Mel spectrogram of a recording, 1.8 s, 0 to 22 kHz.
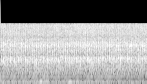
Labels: {"label": "anthrophony, boat engine", "recorder": "SoundTrap 300"}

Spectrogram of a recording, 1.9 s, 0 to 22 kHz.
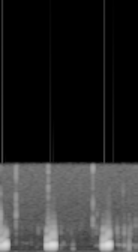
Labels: {"label": "biophony, knock croak", "recorder": "SoundTrap 300"}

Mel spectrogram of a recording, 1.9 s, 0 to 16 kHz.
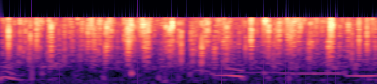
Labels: {"label": "biophony, cascading saw", "recorder": "SoundTrap 600 or HydroMoth"}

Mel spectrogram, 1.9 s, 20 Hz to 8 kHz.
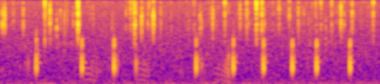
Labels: {"label": "biophony, knock croak", "recorder": "SoundTrap 300"}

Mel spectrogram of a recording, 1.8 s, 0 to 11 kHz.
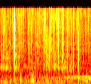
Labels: {"label": "biophony, cascading saw", "recorder": "SoundTrap 600 or HydroMoth"}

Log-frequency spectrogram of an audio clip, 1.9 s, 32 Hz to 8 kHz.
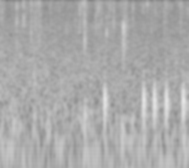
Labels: {"label": "biophony, pulse", "recorder": "SoundTrap 500"}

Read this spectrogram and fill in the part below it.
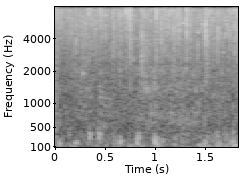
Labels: {"label": "biophony, dolphin", "recorder": "SoundTrap 500"}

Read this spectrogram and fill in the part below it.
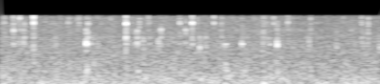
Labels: {"label": "ambient", "recorder": "HydroMoth"}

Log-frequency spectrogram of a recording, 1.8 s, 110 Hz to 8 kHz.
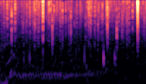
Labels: {"label": "biophony", "recorder": "SoundTrap 300"}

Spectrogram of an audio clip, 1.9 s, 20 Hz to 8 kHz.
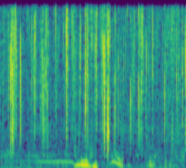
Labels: {"label": "biophony, cascading saw", "recorder": "SoundTrap 600 or HydroMoth"}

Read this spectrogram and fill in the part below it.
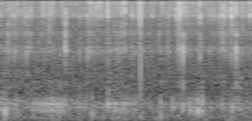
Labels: {"label": "biophony", "recorder": "HydroMoth"}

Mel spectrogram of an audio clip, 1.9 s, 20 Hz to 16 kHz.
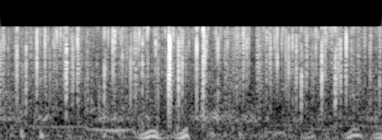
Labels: {"label": "biophony, cascading saw", "recorder": "SoundTrap 600 or HydroMoth"}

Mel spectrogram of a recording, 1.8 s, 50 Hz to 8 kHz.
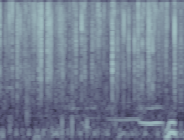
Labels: {"label": "biophony, cascading saw", "recorder": "SoundTrap 600 or HydroMoth"}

